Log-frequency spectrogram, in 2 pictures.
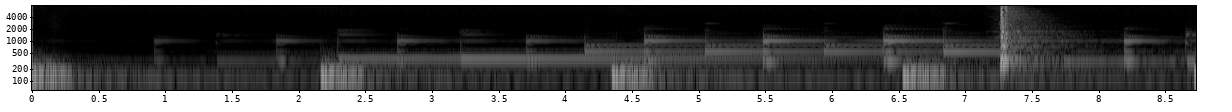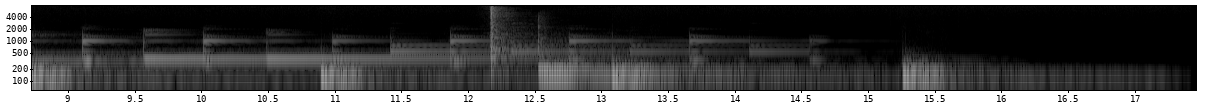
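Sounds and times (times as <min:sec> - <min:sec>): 
jungle level music: 0:00.0 - 0:15.8.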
